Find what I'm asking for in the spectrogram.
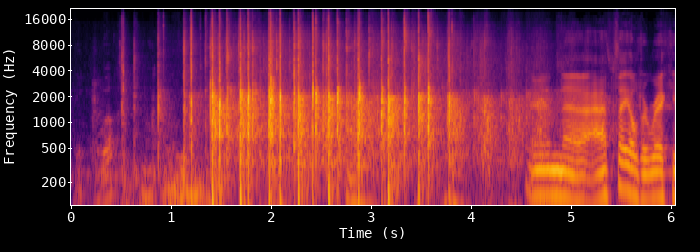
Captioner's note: audience applauding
